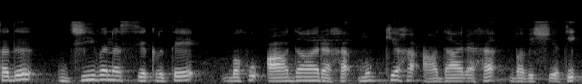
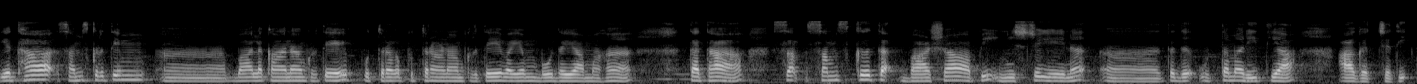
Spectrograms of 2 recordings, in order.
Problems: constant background noise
